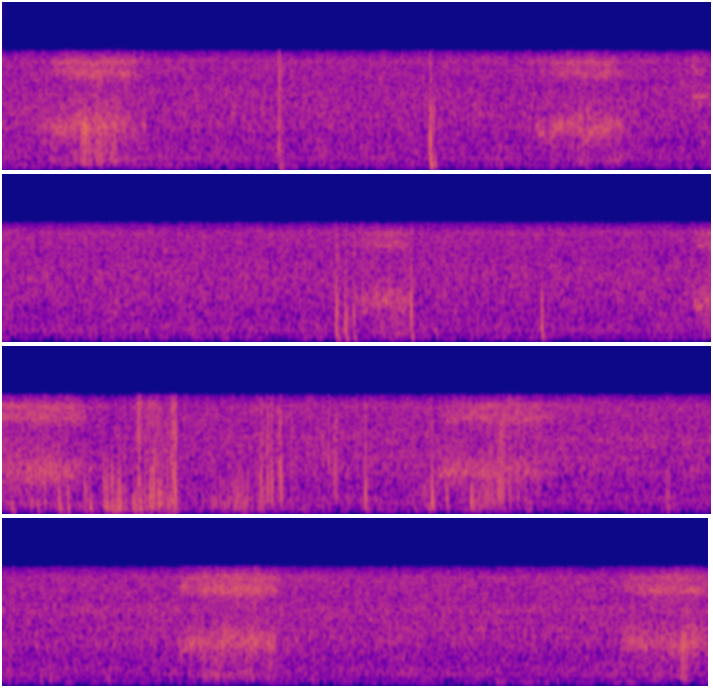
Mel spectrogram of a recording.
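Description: Soft, irregular snoring snorts from a sleeping puppy, with a few faint clicks and rustles in a quiet room.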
